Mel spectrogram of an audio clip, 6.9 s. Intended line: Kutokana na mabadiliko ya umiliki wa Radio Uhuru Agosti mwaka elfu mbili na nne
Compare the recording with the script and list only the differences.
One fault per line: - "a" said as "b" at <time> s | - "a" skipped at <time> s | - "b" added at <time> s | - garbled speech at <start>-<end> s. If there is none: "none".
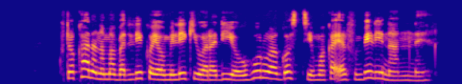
none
